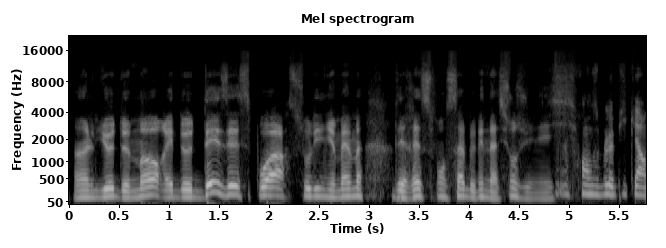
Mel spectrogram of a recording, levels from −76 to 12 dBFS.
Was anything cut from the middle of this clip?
yes; 2 cuts; at 3.2 s, 4.1 s

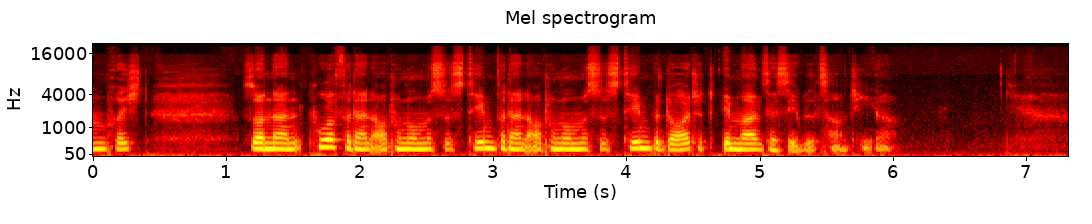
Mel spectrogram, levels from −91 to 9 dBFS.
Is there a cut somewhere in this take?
yes; 3 cuts; at 1.6 s, 3.0 s, 5.0 s

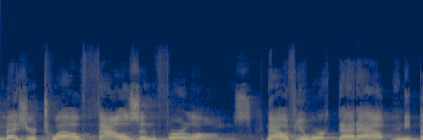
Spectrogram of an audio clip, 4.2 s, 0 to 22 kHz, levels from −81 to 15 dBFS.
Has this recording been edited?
yes; 1 cut; at 2.6 s

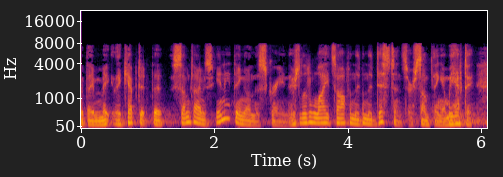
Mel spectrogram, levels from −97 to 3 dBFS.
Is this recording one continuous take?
no; 4 cuts; at 1.0 s, 2.0 s, 3.3 s, 4.2 s

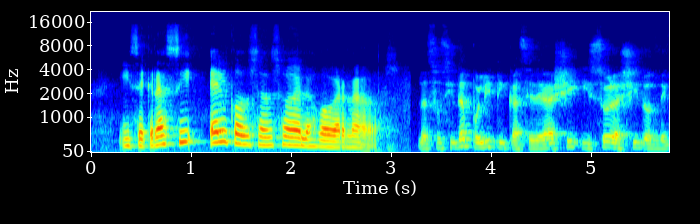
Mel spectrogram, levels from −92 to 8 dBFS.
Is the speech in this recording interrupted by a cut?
no; 0 cuts

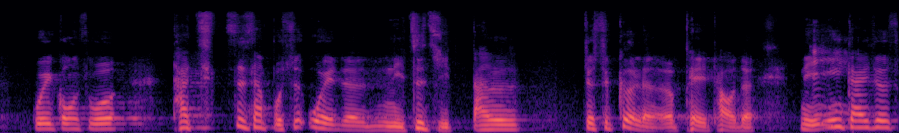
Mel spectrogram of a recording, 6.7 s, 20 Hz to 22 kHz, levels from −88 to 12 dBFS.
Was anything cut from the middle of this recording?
no; 0 cuts

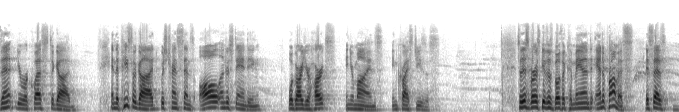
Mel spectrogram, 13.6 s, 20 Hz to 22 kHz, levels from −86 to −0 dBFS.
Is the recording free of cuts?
yes; 0 cuts

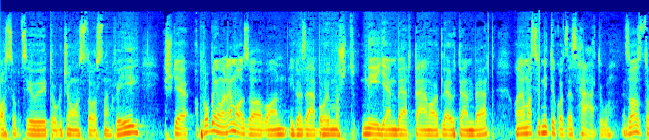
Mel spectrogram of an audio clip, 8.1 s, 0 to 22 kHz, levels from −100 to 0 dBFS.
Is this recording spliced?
yes; 1 cut; at 4.5 s

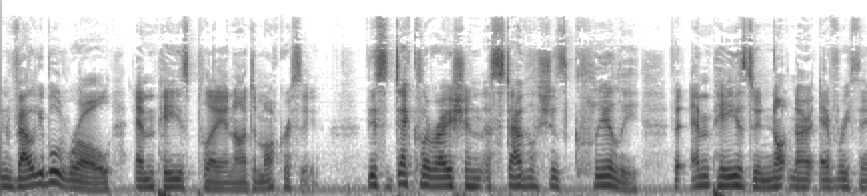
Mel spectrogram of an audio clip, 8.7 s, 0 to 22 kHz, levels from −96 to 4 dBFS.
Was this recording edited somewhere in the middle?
no; 0 cuts

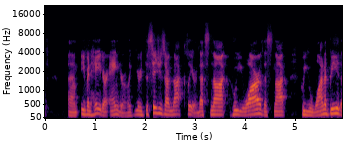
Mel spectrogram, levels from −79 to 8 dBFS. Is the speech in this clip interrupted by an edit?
no; 0 cuts

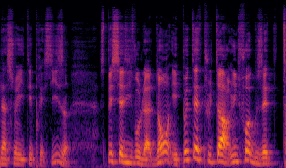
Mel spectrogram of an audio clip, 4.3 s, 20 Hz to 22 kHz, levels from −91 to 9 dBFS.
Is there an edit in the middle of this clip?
no; 0 cuts

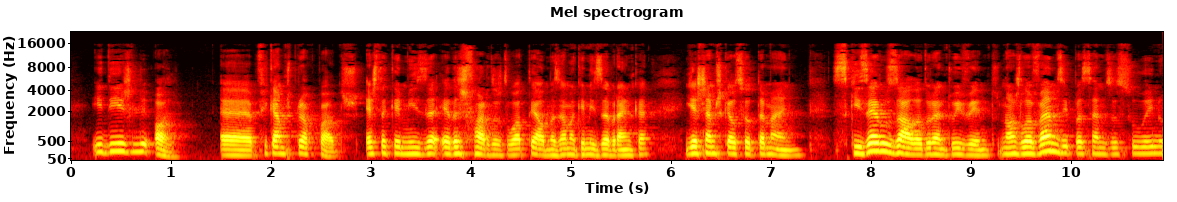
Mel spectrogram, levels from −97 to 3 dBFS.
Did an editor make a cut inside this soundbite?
no; 0 cuts

